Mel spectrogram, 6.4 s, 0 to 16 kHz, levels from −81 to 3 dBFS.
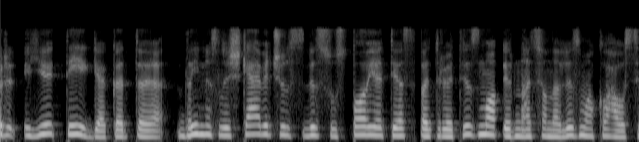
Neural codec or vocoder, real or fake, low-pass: codec, 16 kHz, 0.8 kbps, ZipCodec; fake; 7.2 kHz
